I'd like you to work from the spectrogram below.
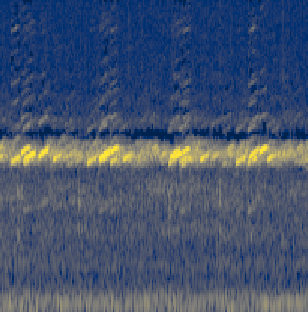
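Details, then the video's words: Frogs at dusk sing a high, ringing chorus in which louder rising trills stand out about once a second above a steady bed of overlapping calls. "Frogs At Dusk"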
